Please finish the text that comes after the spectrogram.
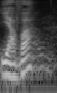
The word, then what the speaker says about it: Yahvah: au milieu Yod V c'est l'alphabet hébreu qui est prononcé yava et dans Genèse 2133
